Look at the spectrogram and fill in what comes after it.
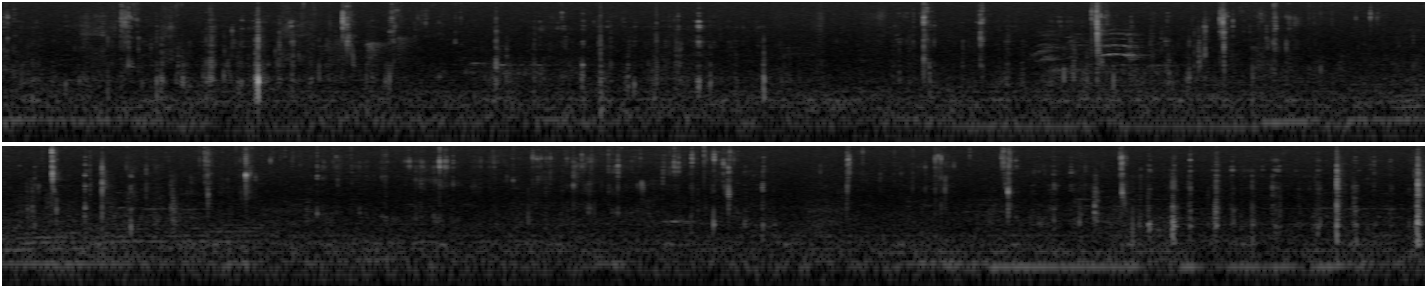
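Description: Close-miked chewing and biting of crispy fried food, with wet mouth sounds and sharp crunches scattered throughout. A low steady hum runs underneath.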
